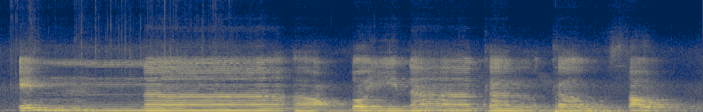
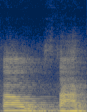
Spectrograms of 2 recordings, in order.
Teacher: roh yang dibaca sukun, yang jatuh setelah huruf fathah itu harus dibaca tebal atau tafkhim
